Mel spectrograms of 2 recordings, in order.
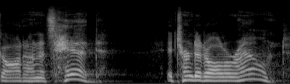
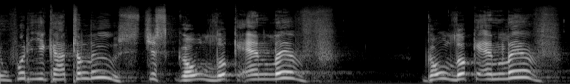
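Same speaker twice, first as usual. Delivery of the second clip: higher, louder, slow pleading; urging friend; 7 semitones higher, 4 dB louder, slower than usual. Retold or imitated. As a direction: beg a dying friend to just go look. Urging a bitten friend to look.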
